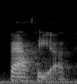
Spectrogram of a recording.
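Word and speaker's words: Pfaffia: kind of fun but just remember that the p is silent so it's spelled the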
